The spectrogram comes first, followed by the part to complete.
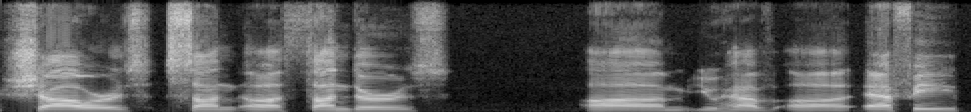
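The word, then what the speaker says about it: エーフィ: How do you say it in Okay, Effie? it's Effie and Blackie.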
